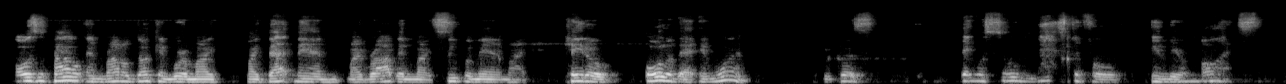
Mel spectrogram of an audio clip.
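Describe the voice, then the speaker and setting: Speaking with an American accent, a man at medium pitch uses a dark, mellow tone that is somewhat breathy, moving at a fairly slow pace with long, frequent pauses. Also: ordinary pitch variation. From Brooklyn, New York. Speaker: martial arts grandmaster. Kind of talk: interview.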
